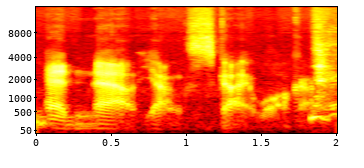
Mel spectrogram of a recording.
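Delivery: breathed-out whisper. Recalling a morning their voice sounded like the Emperor, Star Wars Emperor impression. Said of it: "I sounded like the Emperor from Star Wars".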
